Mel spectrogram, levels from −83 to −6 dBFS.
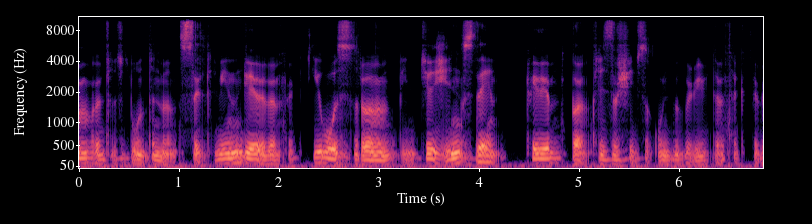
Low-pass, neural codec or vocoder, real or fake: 9.9 kHz; autoencoder, 22.05 kHz, a latent of 192 numbers a frame, VITS, trained on many speakers; fake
